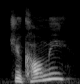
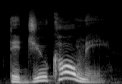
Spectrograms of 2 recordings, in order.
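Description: First: The first two words blend into one reduced sound. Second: Each word is pronounced fully and separately. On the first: This is casual speech. "In casual speech, I might say something like this" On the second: This is formal speech. "one you might read or hear in formal English"

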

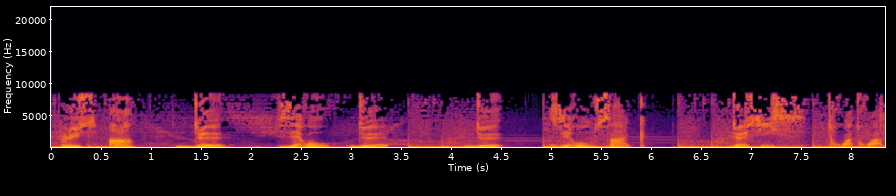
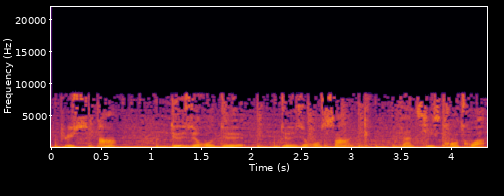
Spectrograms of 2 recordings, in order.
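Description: First: The number is read at a slow pace. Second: The number is read at a quick pace. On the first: "je vais dire ça lentement" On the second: "il faut dire ça lentement"

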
